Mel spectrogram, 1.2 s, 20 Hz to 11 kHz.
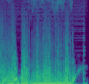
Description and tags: sherman cable33
I did some jamming with my Sherman Filterbank 2 an a loose cable, witch i touched. It gave a very special bass sound, sometimes sweeps, percussive and very strange plops an plucks...
cable, dc, analouge, analog, fat, sherman, ac, electro, touch, current, filterbank, noise, filter, phat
